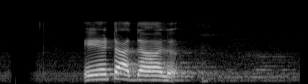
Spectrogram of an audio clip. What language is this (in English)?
Sinhala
